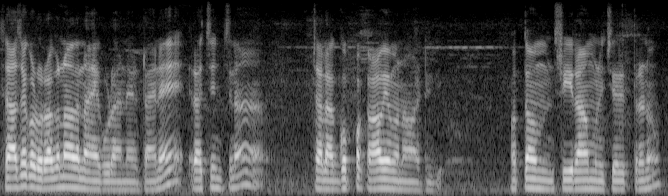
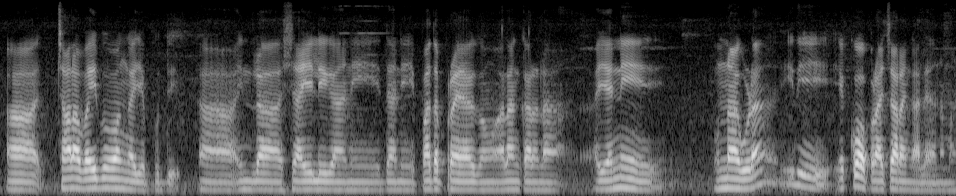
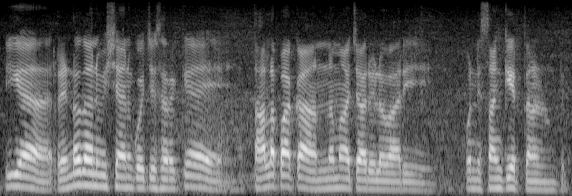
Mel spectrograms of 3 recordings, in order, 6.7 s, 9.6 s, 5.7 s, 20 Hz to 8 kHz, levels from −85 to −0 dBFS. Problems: background sounds at intervals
